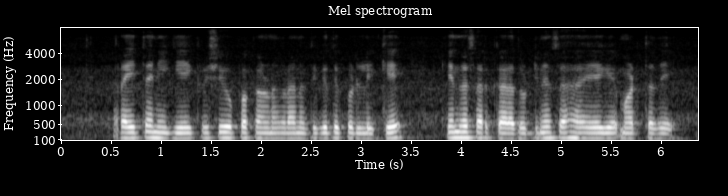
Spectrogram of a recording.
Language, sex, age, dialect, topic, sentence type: Kannada, male, 18-24, Coastal/Dakshin, agriculture, question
